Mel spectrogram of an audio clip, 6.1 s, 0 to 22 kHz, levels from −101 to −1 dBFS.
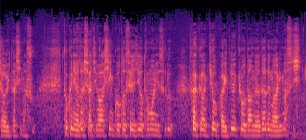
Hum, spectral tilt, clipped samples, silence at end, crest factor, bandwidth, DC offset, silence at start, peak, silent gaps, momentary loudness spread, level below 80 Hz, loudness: none; -2.5 dB/octave; under 0.1%; 0 s; 20 dB; 16 kHz; under 0.1%; 0 s; -6 dBFS; none; 9 LU; -70 dBFS; -26 LUFS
